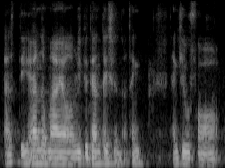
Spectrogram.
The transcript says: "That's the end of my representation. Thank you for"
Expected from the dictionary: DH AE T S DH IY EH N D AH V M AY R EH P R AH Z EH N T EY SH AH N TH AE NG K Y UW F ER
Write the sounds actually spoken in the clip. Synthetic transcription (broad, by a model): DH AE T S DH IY EH N D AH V M AY R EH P R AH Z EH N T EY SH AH N T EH NG K Y UW F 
